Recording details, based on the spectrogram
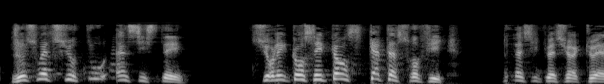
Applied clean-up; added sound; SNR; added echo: neural mask model DeepFilterNet 3.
